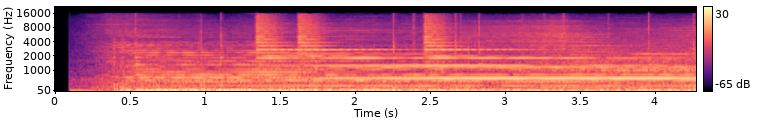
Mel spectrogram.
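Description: Temple bells ringing, with sharp strikes at about one and a half and two and a half seconds in and their tones ringing on over a deep low rumble.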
